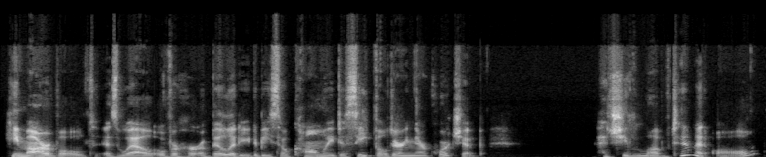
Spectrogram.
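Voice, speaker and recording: Woman narrator, slightly low voice. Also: lively intonation, normal speed, creaky, breathy edge. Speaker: story reader. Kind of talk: literary short story narration.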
